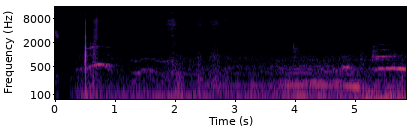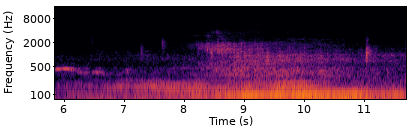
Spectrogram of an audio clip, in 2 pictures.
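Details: Cat purring close up: a steady, deep, rhythmic rumble that swells louder through the second half, preceded by a few soft clicks and a brief higher tone near the start.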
